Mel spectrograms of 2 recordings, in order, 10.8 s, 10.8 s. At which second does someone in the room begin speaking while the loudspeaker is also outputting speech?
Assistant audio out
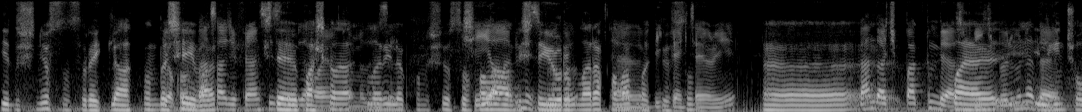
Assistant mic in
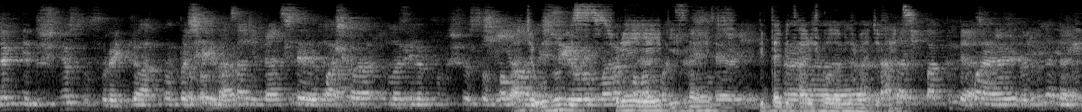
5 s

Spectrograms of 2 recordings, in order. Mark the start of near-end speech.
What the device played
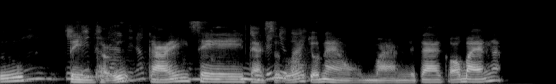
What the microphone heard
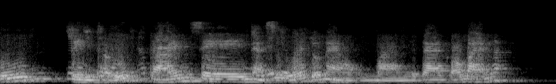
none

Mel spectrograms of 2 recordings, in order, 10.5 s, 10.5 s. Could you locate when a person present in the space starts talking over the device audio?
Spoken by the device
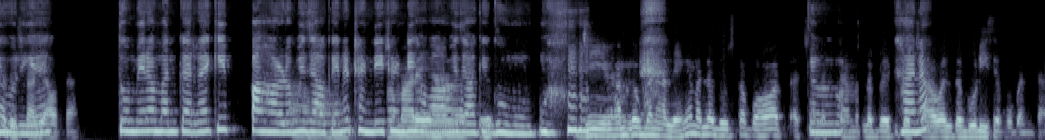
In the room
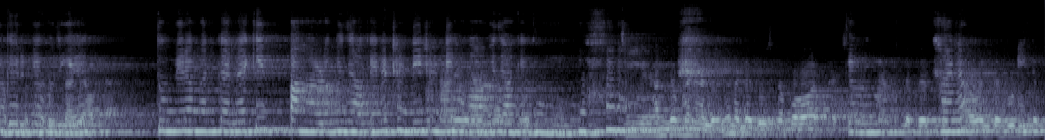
none

